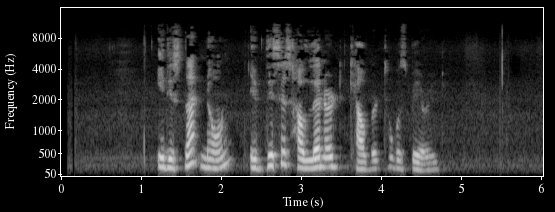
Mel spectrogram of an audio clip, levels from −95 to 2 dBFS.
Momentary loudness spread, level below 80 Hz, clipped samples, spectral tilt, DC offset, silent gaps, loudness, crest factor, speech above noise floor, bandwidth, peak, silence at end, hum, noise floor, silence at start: 13 LU; -76 dBFS; under 0.1%; -5 dB/octave; under 0.1%; none; -22 LUFS; 20 dB; 37 dB; 11 kHz; -4 dBFS; 1.3 s; none; -59 dBFS; 1.2 s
